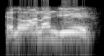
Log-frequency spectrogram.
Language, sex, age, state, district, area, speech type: Maithili, male, 45-60, Bihar, Muzaffarpur, rural, conversation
